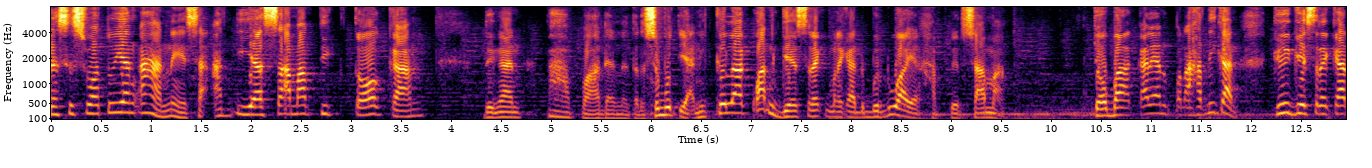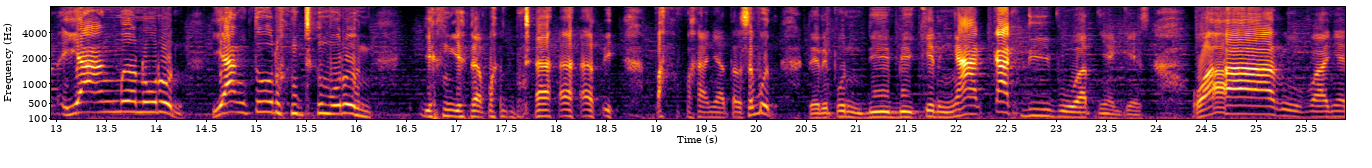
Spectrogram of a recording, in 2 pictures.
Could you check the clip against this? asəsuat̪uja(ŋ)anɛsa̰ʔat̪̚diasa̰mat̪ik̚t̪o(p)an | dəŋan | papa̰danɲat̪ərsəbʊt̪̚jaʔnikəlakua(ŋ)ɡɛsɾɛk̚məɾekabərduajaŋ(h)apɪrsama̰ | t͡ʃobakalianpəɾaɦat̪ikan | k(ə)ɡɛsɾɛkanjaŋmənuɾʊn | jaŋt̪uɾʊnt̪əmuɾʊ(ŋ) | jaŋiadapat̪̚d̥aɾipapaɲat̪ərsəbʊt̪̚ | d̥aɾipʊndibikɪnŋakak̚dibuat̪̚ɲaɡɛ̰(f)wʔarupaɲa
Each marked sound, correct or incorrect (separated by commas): correct, incorrect, incorrect, correct, correct, incorrect, incorrect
